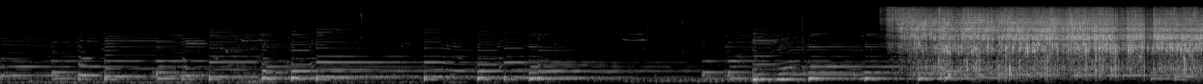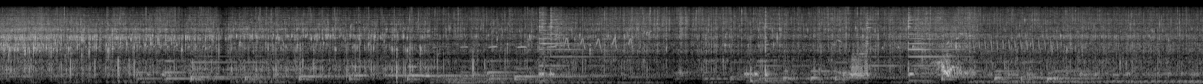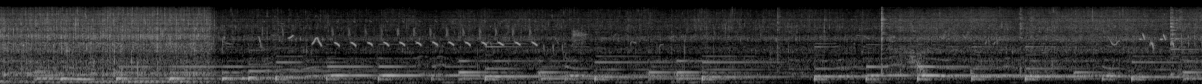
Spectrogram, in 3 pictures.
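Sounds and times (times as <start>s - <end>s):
background music: 0.0s - 36.0s
vegetables sizzling in hot oil: 8.9s - 36.0s
spoon scraping a pan: 13.8s - 22.8s, 32.8s - 36.0s.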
